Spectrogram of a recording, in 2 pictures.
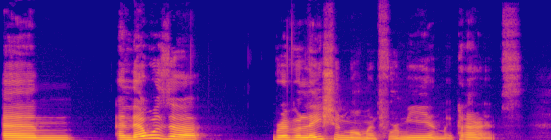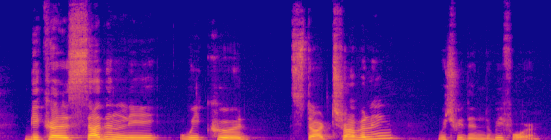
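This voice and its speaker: A woman delivers a prepared lecture to a university audience. She speaks at a middling pitch, in a measured, deliberate way, and pauses between the items she lists. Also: a little mellow. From Poland. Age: 40s. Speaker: guest lecturer, diplomat.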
